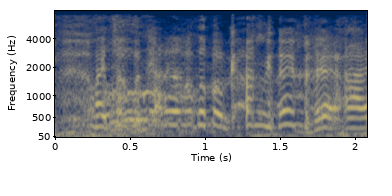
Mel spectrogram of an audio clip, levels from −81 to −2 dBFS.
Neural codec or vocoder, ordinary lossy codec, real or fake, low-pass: codec, 16 kHz, 2 kbps, FreqCodec, larger model; none; fake; 7.2 kHz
